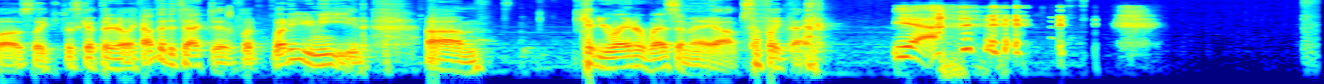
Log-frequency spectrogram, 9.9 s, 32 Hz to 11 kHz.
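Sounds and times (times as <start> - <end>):
speech: 0.2 - 3.8, 4.4 - 7.7
sharp breathy inhale of an aborted sneeze: 2.8 - 3.2
quick catching breaths: 2.8 - 3.3.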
